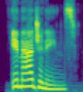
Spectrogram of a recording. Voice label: "imaginings", voice spelling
